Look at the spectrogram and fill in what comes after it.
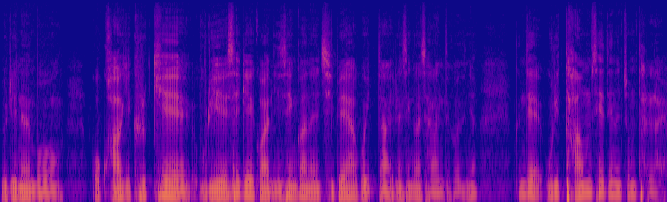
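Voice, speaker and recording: This man's voice has a dark, mellow tone and lively intonation. He keeps a moderate pace on a very clean recording with a silent background. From South Korea, Gyeongsang (Pohang). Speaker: professor. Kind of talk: lecture.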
